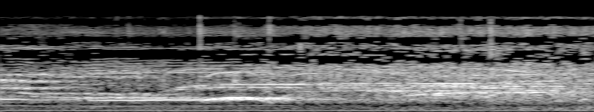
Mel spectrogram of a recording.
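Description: A group of voices chanting or singing together, holding long notes that slide from one pitch to the next.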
